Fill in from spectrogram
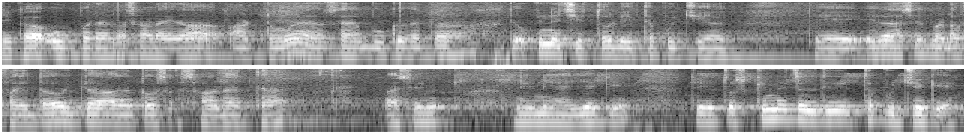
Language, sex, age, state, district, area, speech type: Dogri, male, 18-30, Jammu and Kashmir, Udhampur, urban, spontaneous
